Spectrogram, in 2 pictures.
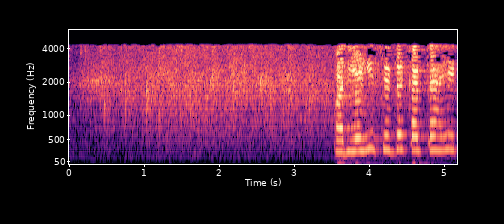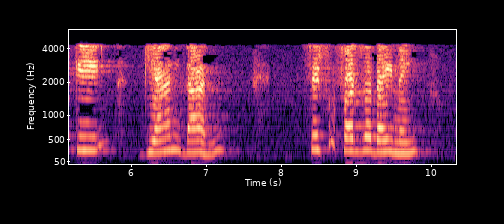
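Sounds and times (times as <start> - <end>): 
audience clapping: 0.0 - 4.4
speech: 3.5 - 7.4, 8.4 - 10.0.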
